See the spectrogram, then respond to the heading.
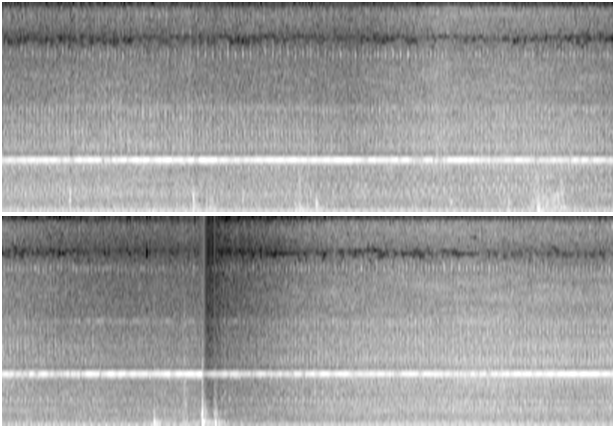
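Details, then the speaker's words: Warm Porsche Macan engine bay after a few throttle blips: a steady high tea-kettle whistle sits over a smooth idle and does not change, coming from a leaking PCV valve. "This is where it's coming from. So this is going to be your PCV valve."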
